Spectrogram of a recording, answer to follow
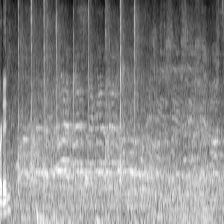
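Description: Steady crowd murmur in an arena, with a string of sharp slaps a few times a second as two freestyle wrestlers hand-fight, slapping at each other's hands and arms.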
